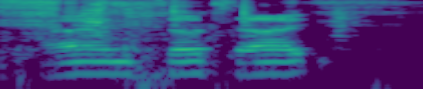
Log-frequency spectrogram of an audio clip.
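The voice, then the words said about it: Imitates another person's voice. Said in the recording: “is my Madeline Kahn impression.”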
